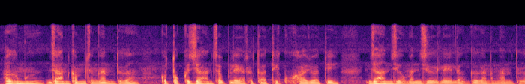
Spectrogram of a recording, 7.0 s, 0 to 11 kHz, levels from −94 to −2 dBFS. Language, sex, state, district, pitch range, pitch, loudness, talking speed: Wancho, male, Arunachal Pradesh, Longding, 110-125 Hz, 115 Hz, -17 LUFS, 215 wpm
